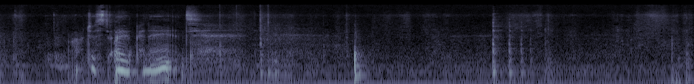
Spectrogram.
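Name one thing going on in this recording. A stiff book page turns over with a soft rustle.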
